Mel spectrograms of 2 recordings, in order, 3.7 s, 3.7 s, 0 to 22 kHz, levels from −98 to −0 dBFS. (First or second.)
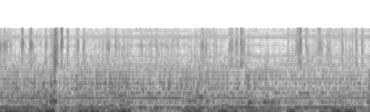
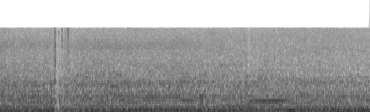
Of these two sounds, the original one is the second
